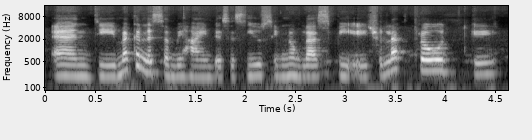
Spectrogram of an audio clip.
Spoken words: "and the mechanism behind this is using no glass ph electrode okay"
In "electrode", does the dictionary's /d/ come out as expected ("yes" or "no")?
yes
